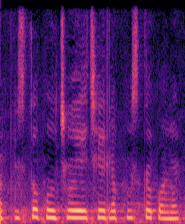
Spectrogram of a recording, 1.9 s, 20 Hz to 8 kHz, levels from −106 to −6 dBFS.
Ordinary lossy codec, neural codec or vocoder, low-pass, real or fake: none; codec, 16 kHz, 2 kbps, FreqCodec, larger model; none; fake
